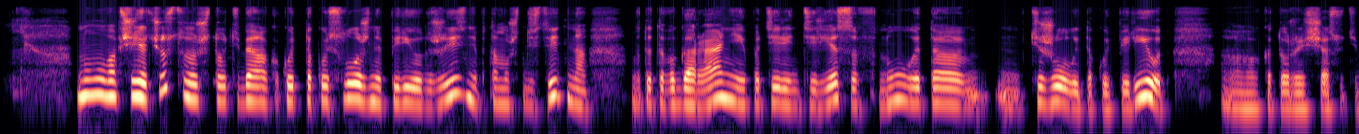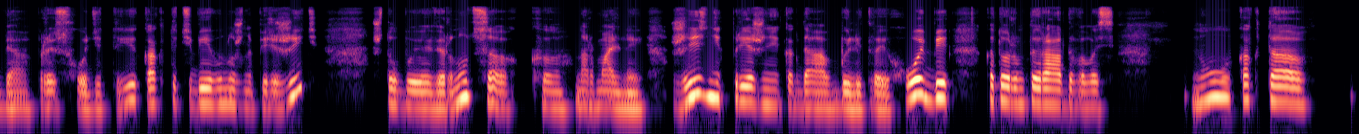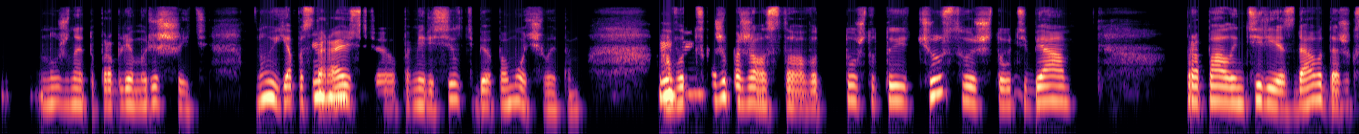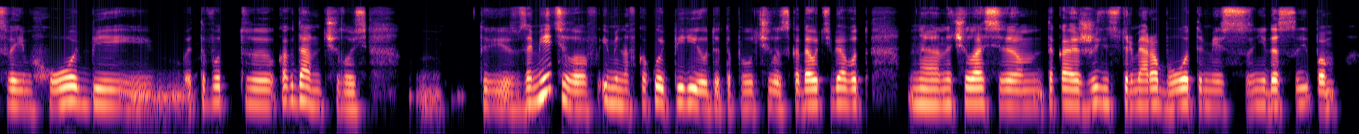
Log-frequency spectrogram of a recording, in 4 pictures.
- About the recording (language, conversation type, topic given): Russian, advice, Как справиться с утратой интереса к любимым хобби и к жизни после выгорания?
- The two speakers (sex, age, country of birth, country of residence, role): female, 45-49, Russia, Mexico, user; female, 60-64, Russia, Italy, advisor
- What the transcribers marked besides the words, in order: tapping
